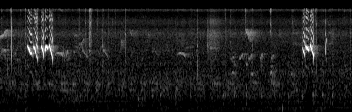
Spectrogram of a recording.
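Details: Javan grey-throated white-eye, excited during breeding season and singing to challenge an opponent, utters two brief clusters of high, twittering whistled notes about five seconds apart over quiet background hiss.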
